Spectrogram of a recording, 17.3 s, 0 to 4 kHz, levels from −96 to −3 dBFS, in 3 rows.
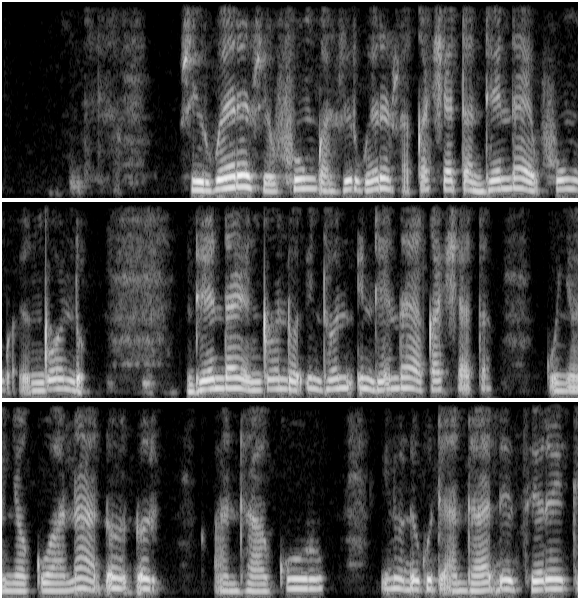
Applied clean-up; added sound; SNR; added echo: none; none; none; none.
